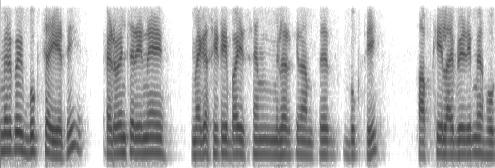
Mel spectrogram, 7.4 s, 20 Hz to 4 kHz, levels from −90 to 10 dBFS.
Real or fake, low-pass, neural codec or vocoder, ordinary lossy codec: real; 3.6 kHz; none; none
